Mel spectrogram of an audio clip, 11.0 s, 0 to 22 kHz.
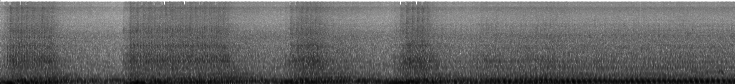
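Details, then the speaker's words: Case 2470 tractor diesel being revived, steady low chug at about 1,200–1,500 rpm with smooth, even rhythm after earlier suspected bad fuel; engine running normally. "Oh, it sounds good."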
